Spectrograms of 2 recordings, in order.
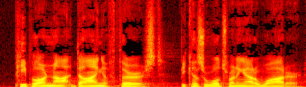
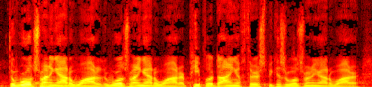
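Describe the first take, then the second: First: Said in the usual way. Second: Mocking the press. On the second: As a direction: parrot the media's panic with scorn. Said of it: "we hear all the time".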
